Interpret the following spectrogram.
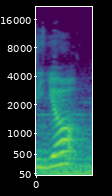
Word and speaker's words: よ: It's pronounced as yo, and you use it when you're telling someone something that they weren't aware of.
